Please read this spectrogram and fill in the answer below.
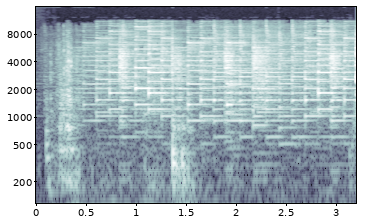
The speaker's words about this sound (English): The ringtone's coming from inside the piano in Ted's flat.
